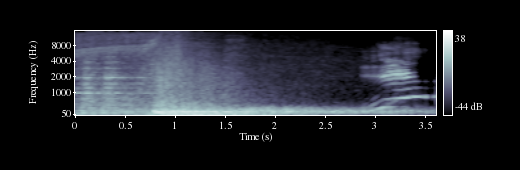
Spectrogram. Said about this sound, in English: Bonus explosion.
